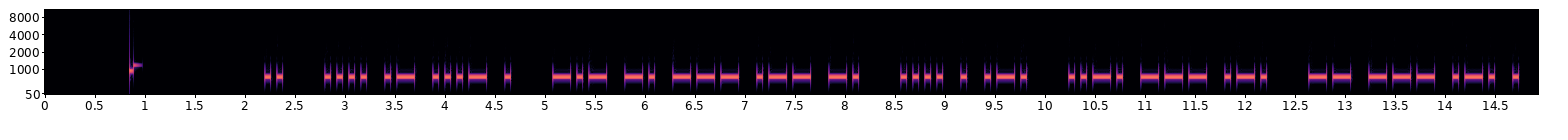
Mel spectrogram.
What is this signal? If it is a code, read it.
Morse code, heard as a keyed tone, about 20 wpm, 700 Hz. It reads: I HAVE KNOWN HER FOR MORE
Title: Sentences with 5-Word Phrases - 20wpm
